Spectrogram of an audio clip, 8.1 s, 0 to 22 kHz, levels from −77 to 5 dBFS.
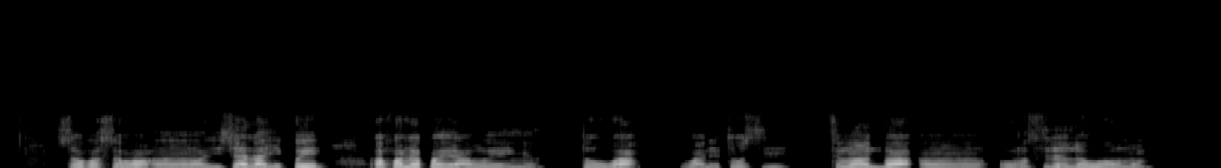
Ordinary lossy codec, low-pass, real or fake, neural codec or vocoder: Opus, 32 kbps; 7.2 kHz; fake; codec, 16 kHz, 2 kbps, FunCodec, trained on LibriTTS, 25 frames a second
